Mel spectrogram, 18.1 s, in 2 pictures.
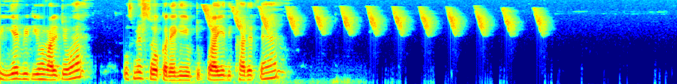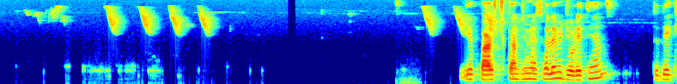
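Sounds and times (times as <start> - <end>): bird chirping: 1.4 - 7.8, 8.7 - 12.6, 13.6 - 16.2.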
